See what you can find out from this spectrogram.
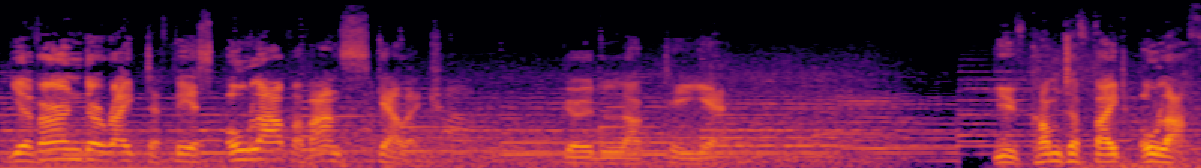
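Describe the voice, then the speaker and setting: An actor playing a proud island arena master in a video game, speaking ceremonially in archaic turns of phrase. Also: male voice, mid-range voice, takes it slowly, long pauses, lightly acted. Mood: solemn, proud. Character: proud island arena master, solemn keeper of fighting tradition. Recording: music behind the voice. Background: game music.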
